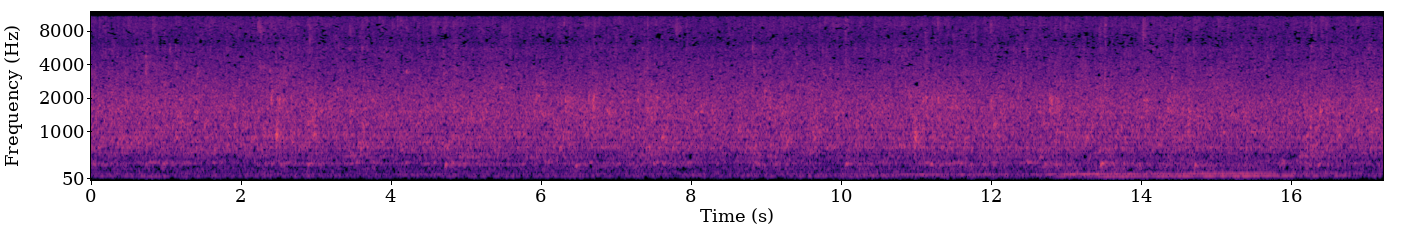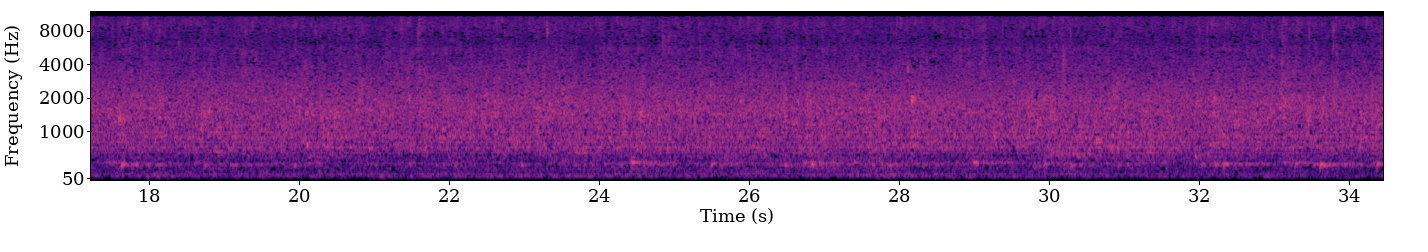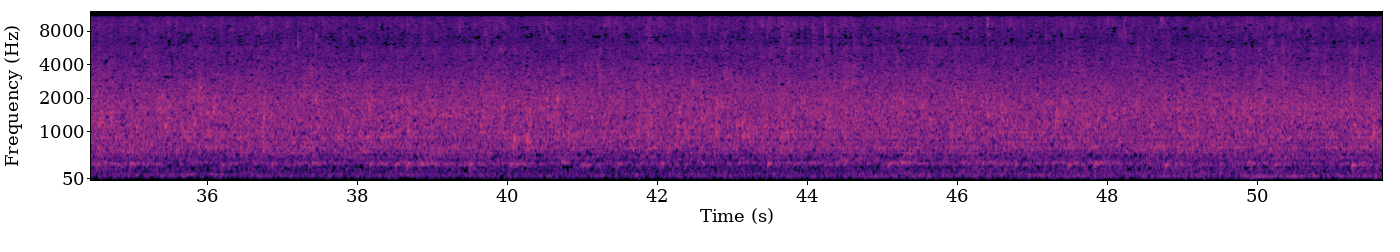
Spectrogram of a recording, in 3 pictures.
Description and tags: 1004 - stream tunnel loop1
Stereo seamlessly loopable recording of a stream inside of a tunnel.
creek, loop, stream, tunnel, water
